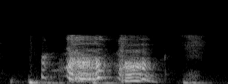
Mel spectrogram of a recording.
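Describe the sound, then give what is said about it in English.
A man coughs a few times in rough, throaty bursts, with a brief gap between each one and no talking. “Excuse me, got a cough today.”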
